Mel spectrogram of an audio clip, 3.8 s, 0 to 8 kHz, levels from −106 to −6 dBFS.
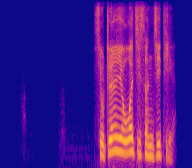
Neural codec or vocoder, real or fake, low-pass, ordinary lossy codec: codec, 16 kHz in and 24 kHz out, 0.4 kbps, LongCat-Audio-Codec, two codebook decoder; fake; 7.2 kHz; Opus, 32 kbps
